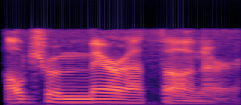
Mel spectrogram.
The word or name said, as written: ultramarathoner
